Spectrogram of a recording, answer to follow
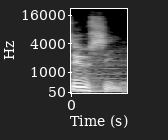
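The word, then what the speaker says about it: Stüssy: and then Stussy right stucy stucy my bad yeah it's pronounced stucy my oh you know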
